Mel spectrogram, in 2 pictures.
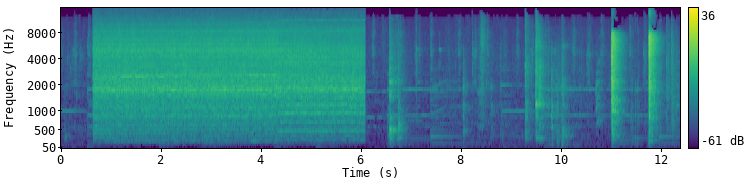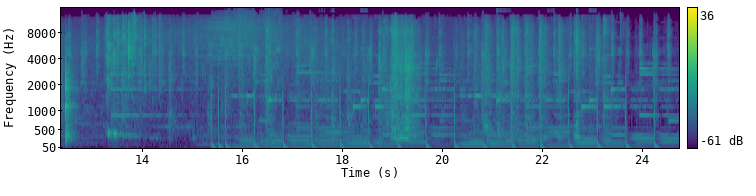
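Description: Countertop jug blender running steadily for about five seconds as it blends chopped celery, ginger and water into juice, then cutting off abruptly. A few sharp knocks and clatter follow, the loudest near the middle, and background music with a steady beat comes in during the second half.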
